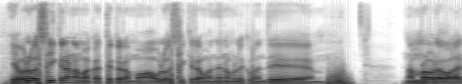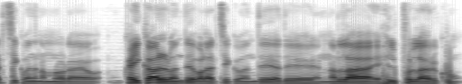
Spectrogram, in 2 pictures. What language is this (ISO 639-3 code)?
tam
